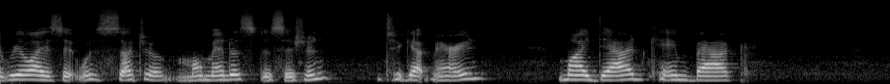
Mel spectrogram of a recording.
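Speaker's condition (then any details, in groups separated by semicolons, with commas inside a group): ALS; shortly after diagnosis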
